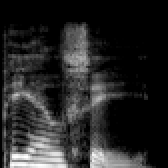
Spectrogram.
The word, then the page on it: plc: British English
